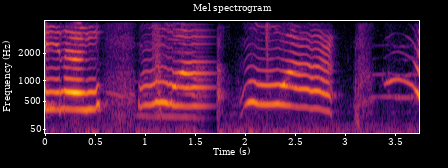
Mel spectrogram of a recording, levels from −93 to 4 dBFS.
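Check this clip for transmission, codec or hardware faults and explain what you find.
One real fault here: a long network dropout from 1.52 to 1.74 s, over a call path whose band stops at 4 kHz, consistent with G.711 mu-law.

Long network dropout, 1.52–1.74 s: about 200 ms of speech just vanishes. What you hear instead is the last bit of sound smeared forward as a buzzy, fading tail that covers nearly the whole gap, so it never quite drops to silence. That's most likely packets lost in transit, with the receiver's concealment papering over the hole before the speech picks up again, minus the missing chunk.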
